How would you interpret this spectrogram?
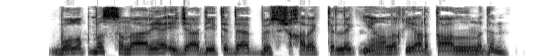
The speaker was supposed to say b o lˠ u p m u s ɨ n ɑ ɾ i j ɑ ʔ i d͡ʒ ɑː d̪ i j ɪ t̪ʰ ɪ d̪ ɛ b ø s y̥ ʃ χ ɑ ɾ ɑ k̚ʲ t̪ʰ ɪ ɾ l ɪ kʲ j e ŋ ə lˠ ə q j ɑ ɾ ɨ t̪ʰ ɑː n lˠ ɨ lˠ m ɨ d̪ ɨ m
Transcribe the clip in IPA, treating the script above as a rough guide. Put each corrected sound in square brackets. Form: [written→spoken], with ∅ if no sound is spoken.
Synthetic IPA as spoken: b o lˠ u p m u s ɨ n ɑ ɾ i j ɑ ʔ i d͡ʒ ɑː d̪ i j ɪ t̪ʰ ɪ d̪ ɛ b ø s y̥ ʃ χ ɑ ɾ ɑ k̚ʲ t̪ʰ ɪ ɾ l ɪ kʲ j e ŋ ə lˠ ə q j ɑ ɾ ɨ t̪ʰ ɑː [n→∅] lˠ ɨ lˠ m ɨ d̪ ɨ m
